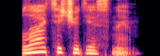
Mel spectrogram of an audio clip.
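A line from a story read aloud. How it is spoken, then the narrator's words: Breathless exhale. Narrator (Russian): выдохнула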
